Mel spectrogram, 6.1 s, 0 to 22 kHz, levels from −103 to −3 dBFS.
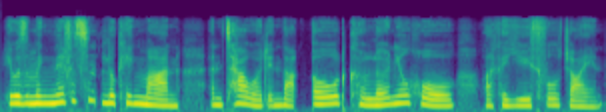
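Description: No technical faults can be heard anywhere in this speech recording, and the signal holds steady throughout.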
